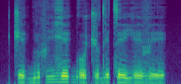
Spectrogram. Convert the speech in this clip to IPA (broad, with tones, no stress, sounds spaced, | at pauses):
t͡ʃ eː˨ ɡ͡b ĩ˨ f iː˦ ɣ eː˦ ɡ͡b oː˨ t͡ʃ ʊ˨ d e˦ t͡s eː˨ j eː˨ v e˨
